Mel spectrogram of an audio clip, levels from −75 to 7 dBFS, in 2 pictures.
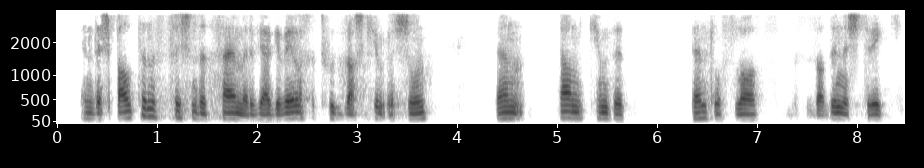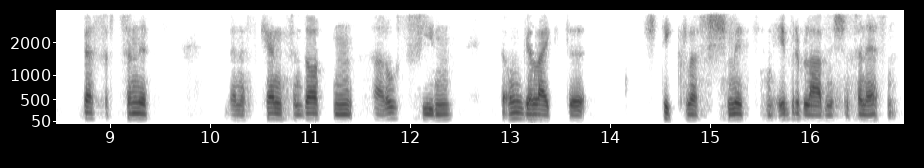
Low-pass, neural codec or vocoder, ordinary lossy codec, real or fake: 3.6 kHz; codec, 24 kHz, 0.9 kbps, DualCodec; AAC, 24 kbps; fake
